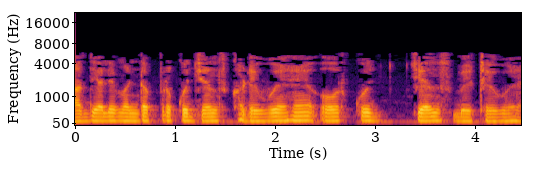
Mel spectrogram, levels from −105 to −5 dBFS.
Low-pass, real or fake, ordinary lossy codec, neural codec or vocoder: 7.2 kHz; real; MP3, 24 kbps; none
